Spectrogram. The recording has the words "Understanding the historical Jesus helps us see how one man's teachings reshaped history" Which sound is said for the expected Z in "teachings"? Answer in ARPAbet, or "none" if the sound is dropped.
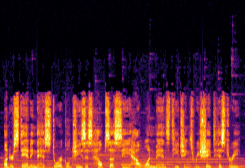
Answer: Z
